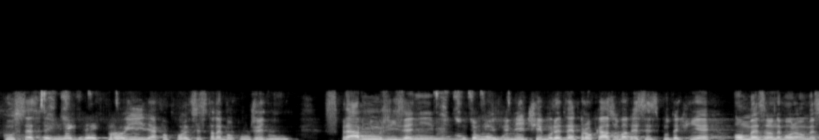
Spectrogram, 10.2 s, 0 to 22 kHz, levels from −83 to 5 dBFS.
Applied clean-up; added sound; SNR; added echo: neural mask model Resemble Enhance denoiser.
